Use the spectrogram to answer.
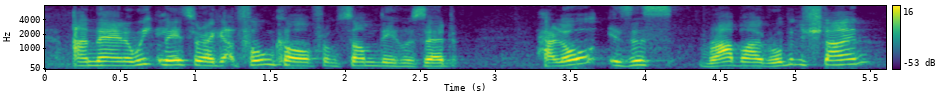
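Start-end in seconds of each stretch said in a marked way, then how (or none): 3.3-5.4 put-on German-accented voice. Retelling a phone call from someone in Zurich, imitating Mark's German accent. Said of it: "In this German accent".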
